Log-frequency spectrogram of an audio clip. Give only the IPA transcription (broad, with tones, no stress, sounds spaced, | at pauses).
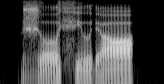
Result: ʒ o˨˦ fʲ u˧˩ ɾʲ ɒ˦˥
